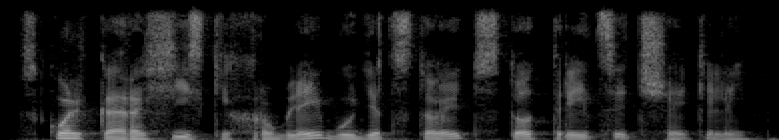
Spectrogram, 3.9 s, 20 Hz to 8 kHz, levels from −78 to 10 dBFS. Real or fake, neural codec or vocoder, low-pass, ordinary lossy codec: fake; codec, 16 kHz in and 24 kHz out, 2.2 kbps, FireRedTTS-2 codec; 7.2 kHz; Opus, 64 kbps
